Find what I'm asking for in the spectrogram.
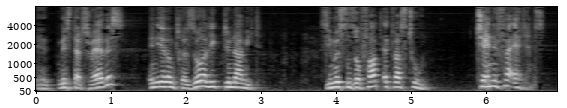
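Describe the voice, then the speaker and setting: A man's voice: a little high, animated, normal speed, breathy edge. An actor playing an earnest young male prisoner in a 1970s radio drama, pleading and urgent.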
